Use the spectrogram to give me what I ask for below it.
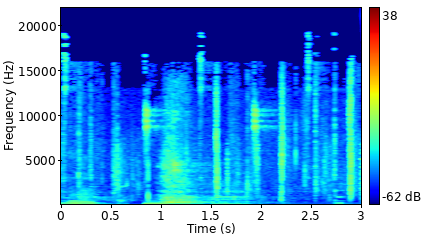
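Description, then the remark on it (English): A big cat, a lion or tiger left behind by a circus, roars: a low rumbling growl that swells into one loud, heavy bellow before trailing off into softer grunts and rustling. “What is that? Is that a tiger or something? Lions, tigers, yeah.”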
